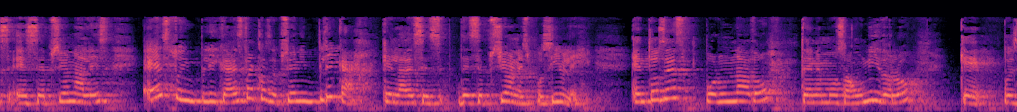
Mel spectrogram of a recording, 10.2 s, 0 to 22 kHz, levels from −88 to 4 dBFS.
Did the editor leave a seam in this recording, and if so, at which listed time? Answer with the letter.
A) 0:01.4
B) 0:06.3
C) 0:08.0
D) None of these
B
